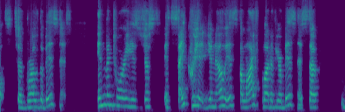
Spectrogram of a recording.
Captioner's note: laughs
